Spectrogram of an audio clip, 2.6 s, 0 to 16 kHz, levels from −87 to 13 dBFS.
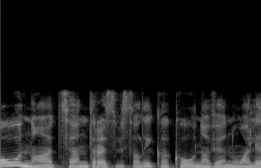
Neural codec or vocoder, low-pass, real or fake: none; 7.2 kHz; real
